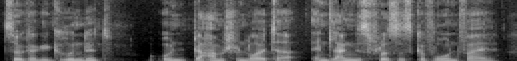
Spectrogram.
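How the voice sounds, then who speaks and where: A man's voice: on the low side, flat delivery, moderate pace, dark tone, no room sound, studio quality. A man from Germany explaining things in detail as an interview guest, often checking in with a short tag question. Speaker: conservation organisation co-founder, interview guest.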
